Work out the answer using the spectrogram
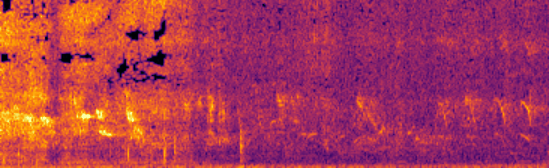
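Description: Faint outdoor ambience with birds chirping in the background: many short, quick falling chirps over a steady low hum.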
